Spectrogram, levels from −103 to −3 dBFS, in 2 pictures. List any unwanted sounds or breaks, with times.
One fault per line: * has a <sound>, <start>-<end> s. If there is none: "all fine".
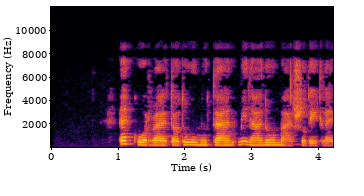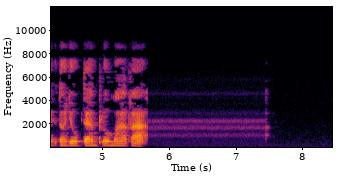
all fine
